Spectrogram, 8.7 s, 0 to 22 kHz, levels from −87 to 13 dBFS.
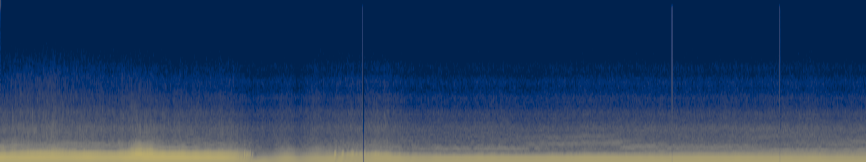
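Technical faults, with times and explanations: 3.62–3.64 s, 6.71 s and 7.79 s, block of digital silence: the sound drops abruptly to nothing and returns, heard as sharp ticks with a brief hole at 3.62 s. Samples were replaced by zeros for 20, about 7 and 10 ms, likely because the output buffer wasn't filled in time.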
